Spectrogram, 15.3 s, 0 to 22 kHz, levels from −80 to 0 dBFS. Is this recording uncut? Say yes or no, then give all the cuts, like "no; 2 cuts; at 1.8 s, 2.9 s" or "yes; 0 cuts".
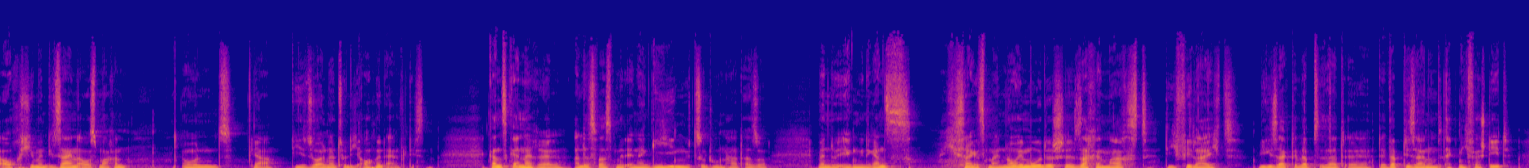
yes; 0 cuts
